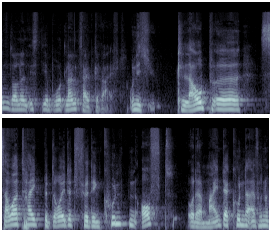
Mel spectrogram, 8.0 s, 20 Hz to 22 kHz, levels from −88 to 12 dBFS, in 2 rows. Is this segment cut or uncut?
cut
